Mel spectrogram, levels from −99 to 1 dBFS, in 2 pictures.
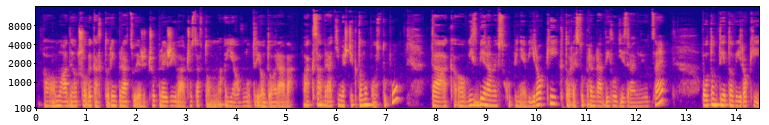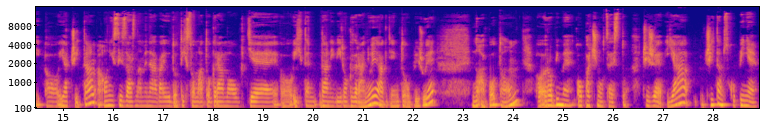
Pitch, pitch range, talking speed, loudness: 170 Hz, 160-190 Hz, 140 wpm, -20 LUFS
